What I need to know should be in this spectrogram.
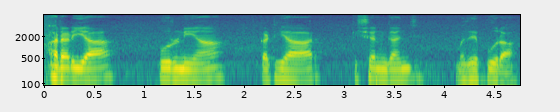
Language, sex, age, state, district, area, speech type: Urdu, male, 18-30, Bihar, Araria, rural, spontaneous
